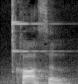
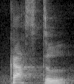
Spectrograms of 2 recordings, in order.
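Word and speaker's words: castle: ಅಲ್ಲೂ tea silent ಆಗಿರುತ್ತೆ ಕಾಸಲ್ ಕಾಸಲ್ ಕಾಸ್ಟಲ್ ಅಂತ ಹೇಳಲ್ಲ ಕಾಸಲ್ ಅಂತ ಹೇಳ್ತಾರೆ ಅದನ್ನ ಓಕೆ ವಿಸಿಲ್ ರೆಸಲ್ ಸುನಾಮಿ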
